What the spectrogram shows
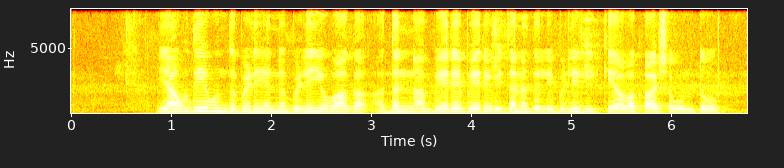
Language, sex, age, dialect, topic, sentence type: Kannada, female, 25-30, Coastal/Dakshin, agriculture, statement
